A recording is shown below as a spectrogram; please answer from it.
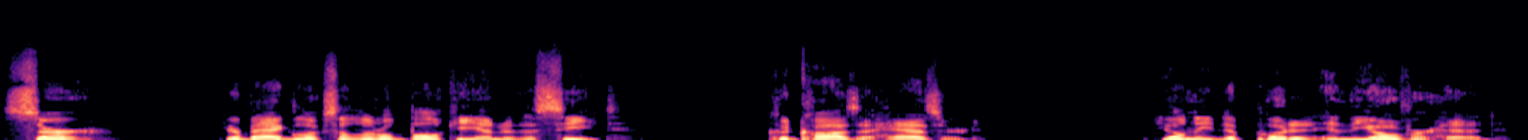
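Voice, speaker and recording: A man voicing a smug male flight crew chief whose polished charm turns to quiet threat, in an audio story. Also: fairly low pitch, very animated, moderate pace, pauses often, no echo, clean studio sound, pitched above the performer's own voice. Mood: falsely polite. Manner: falsely charming, hardening to threat.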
